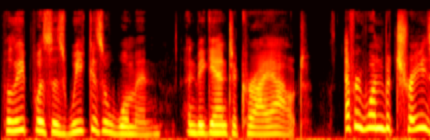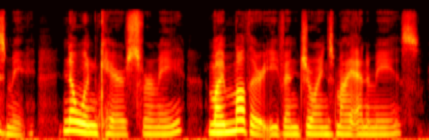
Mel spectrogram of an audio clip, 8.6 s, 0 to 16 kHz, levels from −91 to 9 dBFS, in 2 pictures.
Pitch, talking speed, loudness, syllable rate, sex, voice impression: 215 Hz, 180 wpm, -18 LUFS, 5.3 syllables/s, female, very feminine, young, thin, tensed, slightly powerful, bright, soft, very clear, fluent, cute, intellectual, very refreshing, sincere, calm, very friendly, very reassuring, slightly unique, elegant, slightly wild, sweet, slightly lively, kind, slightly modest, light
